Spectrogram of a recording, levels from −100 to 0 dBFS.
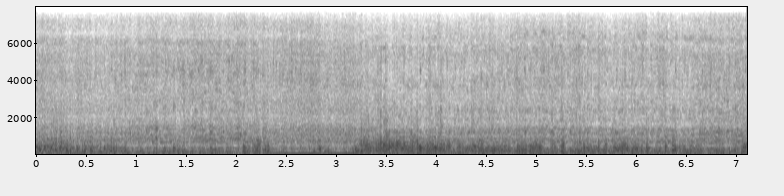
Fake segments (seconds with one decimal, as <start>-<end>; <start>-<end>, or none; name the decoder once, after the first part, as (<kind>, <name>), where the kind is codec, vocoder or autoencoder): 0.7-2.3 (vocoder, HiFi-GAN); 3.3-7.1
